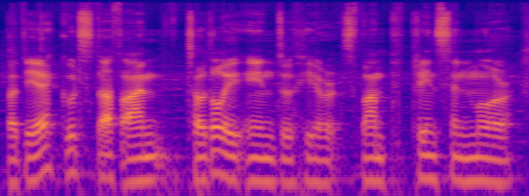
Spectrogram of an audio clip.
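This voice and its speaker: A man's voice: low-pitched, steady tone, unhurried, darkish tone, faint music behind. A man who is a non-native English speaker gives a casual, rambling review as a host, informal and hesitant as he searches for words. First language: not English. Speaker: music reviewer, channel host.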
